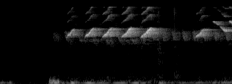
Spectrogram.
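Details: Canary song fragment: after a brief silence, a string of short high chirps and sweeping twitters, rather soft, with faint low thumps in the background.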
